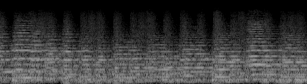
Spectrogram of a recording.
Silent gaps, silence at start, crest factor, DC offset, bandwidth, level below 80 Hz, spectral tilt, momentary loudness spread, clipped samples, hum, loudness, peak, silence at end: none; 0 s; 14 dB; under 0.1%; 16 kHz; -52 dBFS; -4.5 dB/octave; 4 LU; under 0.1%; none; -28 LUFS; -14 dBFS; 0 s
